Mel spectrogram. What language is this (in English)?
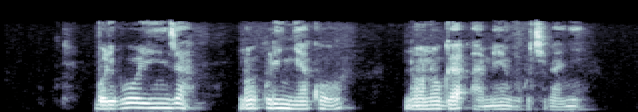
Ganda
